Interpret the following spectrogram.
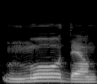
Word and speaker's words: moderne: aile de mode moderne pas d'accent sur le e comme tout à l'heure le eux se prononcent est parce qu il est suivi de deux concernent le r et je ne peux donc pas besoin d'accent pour avoir par le son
